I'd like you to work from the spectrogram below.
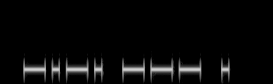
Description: Morse code, heard as a keyed tone, about 17 wpm, 700 Hz. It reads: COE
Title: USA Call Sign Postfixes - 3 Letters 17wpm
